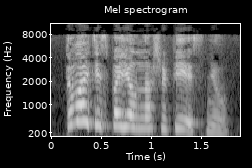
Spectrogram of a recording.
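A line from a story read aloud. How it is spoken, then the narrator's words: Shouting. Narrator (Russian): обязательно находился один, который кричал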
